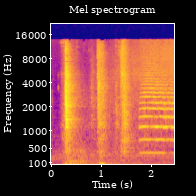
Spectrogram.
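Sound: door opening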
